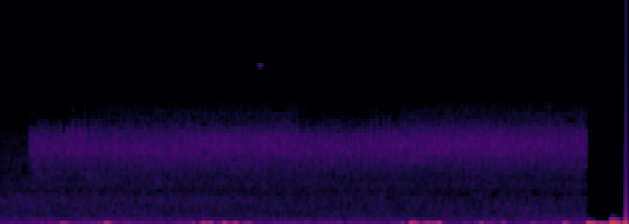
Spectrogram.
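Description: Faint outdoor ambience: a steady high hiss with a few soft low rumbles coming and going.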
